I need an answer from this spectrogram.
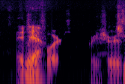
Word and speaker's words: Ejiofor: So, Chiwetel Ejiofor. Wait up. I said your words. Quickly, I said your words. I think you got his last name right at least. Ejiofor. Ejiofor.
